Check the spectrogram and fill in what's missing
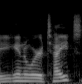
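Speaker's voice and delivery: plain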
